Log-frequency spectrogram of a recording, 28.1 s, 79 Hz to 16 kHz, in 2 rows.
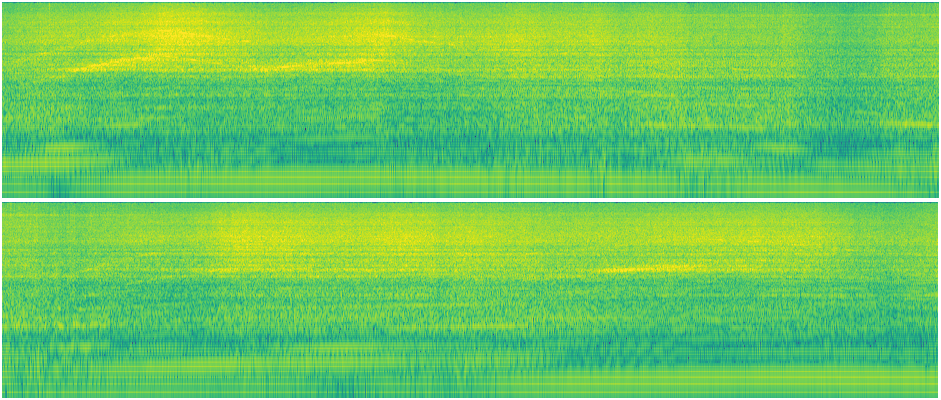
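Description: Turbocharged Nissan SR20DET inline-four in a Miata under way on a twisty road, its engine note steady and then dropping and rising again with the throttle through the bends. A high whine rises and falls a few times over it.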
